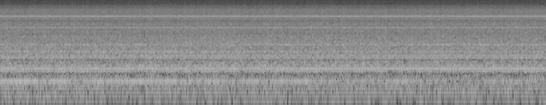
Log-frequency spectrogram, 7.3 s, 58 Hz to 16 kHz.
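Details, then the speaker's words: Lathe high-speed turning of hardest-state heat-treated 4140 chrome-moly steel, 0.010 depth of cut; steady even high whir, no chatter or squeal, almost mirror finish with no feelable imperfections; normal cutting. "we get the the best finish from my point of view it's almost mirror finish"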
